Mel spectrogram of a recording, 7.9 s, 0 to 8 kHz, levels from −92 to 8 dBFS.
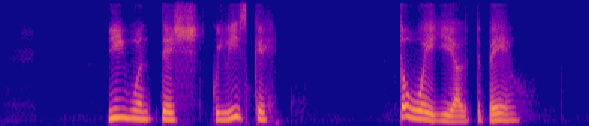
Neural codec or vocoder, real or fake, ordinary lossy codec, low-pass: codec, 16 kHz in and 24 kHz out, 0.9 kbps, LongCat-Audio-Codec, four codebook decoder; fake; Opus, 24 kbps; 7.2 kHz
